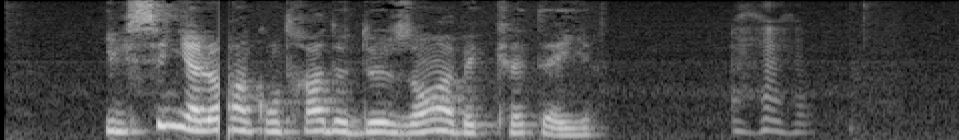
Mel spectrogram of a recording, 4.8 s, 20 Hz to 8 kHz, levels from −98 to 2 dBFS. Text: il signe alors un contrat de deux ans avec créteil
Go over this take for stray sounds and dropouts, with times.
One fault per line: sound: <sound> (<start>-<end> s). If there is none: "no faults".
sound: dropout (1.1-1.1 s)
sound: laugh (3.6-4.1 s)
